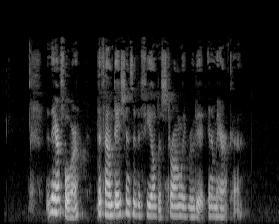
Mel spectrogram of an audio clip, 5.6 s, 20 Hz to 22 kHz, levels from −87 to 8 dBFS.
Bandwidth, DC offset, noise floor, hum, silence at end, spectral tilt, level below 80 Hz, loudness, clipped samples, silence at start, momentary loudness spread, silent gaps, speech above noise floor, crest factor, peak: 11.5 kHz; under 0.1%; -68 dBFS; none; 0.75 s; -5 dB/octave; -74 dBFS; -21 LUFS; under 0.1%; 0.6 s; 18 LU; none; 46 dB; 20 dB; -2 dBFS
